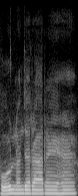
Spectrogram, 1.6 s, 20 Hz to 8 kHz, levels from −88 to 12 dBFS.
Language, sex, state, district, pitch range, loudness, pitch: Hindi, male, Jharkhand, Garhwa, 140-145 Hz, -13 LUFS, 145 Hz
